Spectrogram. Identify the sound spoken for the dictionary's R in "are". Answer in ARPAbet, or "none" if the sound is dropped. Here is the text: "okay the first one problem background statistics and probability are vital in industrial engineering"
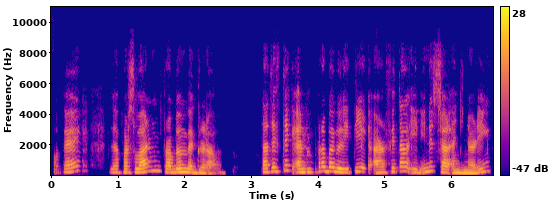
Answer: R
